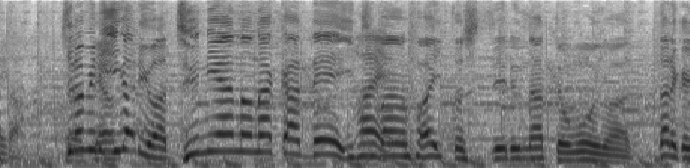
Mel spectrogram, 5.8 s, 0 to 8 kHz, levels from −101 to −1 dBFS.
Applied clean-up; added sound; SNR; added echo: none; none; none; none.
